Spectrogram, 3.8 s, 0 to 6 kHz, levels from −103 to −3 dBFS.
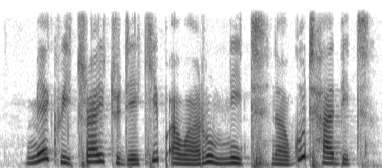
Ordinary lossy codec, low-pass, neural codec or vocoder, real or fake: none; 5.4 kHz; none; real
